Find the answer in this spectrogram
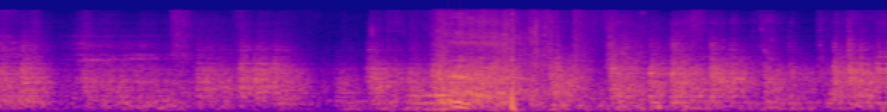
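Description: Rummaging among wooden things: pieces knocking and clattering against each other in scattered, irregular thumps.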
